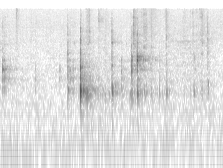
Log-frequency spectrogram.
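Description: Painted nesting doll pieces knocking and clicking against each other as the halves are fitted back together, several light separate clicks.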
